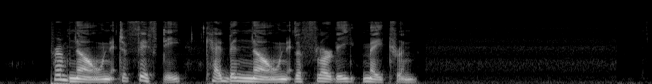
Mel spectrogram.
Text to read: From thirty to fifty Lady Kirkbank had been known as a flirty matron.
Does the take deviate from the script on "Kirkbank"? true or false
true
